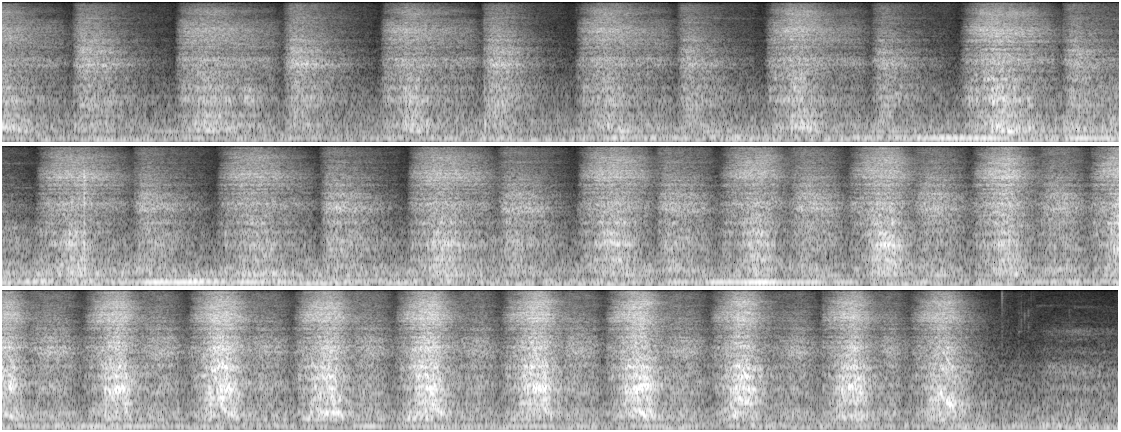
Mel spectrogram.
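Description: A woman breathing sharply in and out through her nose with her lips closed, a fast even run of about two sniffing breaths a second that grows louder in the second half. This is the Alba Emoting breathing pattern for anger, with the jaw clenched and the body tensed.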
